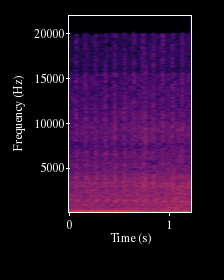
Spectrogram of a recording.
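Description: A tractor engine running steadily close by, a loud continuous low rumble with an even throbbing pulse and a constant mid-pitched drone, no voices.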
